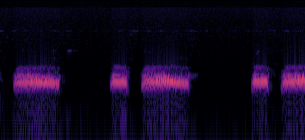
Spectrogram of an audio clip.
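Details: Repeated low coos of a wild spotted dove drawn from the bushes toward a decoy bird, a long note, then short-long pairs, steady and hoarse-edged.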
